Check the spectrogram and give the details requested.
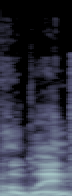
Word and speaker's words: Hoagland: if you pronounced at hoogland or Hoagland like mine I pronounce my name Hoagland with the long o sound long long o sound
